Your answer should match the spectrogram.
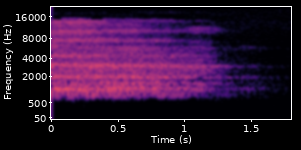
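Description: A slow, airy exhale during vinyasa yoga practice, one long breath close to the microphone that fades out gradually over about a second and a half, soft and alone without any talking.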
